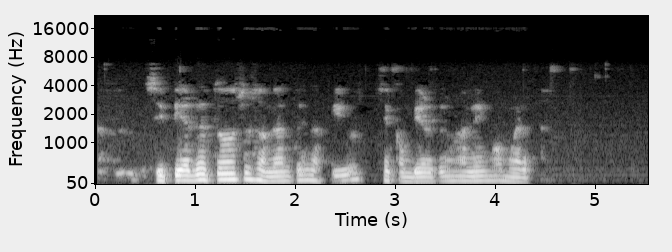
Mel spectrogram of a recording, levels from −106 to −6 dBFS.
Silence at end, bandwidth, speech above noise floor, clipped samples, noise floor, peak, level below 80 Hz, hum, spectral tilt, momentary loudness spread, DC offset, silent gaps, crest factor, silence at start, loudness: 1.2 s; 6.4 kHz; 45 dB; under 0.1%; -63 dBFS; -2 dBFS; -54 dBFS; none; -10 dB/octave; 14 LU; under 0.1%; none; 18 dB; 0.05 s; -19 LUFS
